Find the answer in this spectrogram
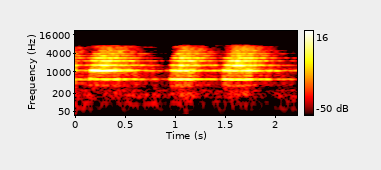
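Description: A horn honking in four short blasts in quick succession, each at the same steady pitch.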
